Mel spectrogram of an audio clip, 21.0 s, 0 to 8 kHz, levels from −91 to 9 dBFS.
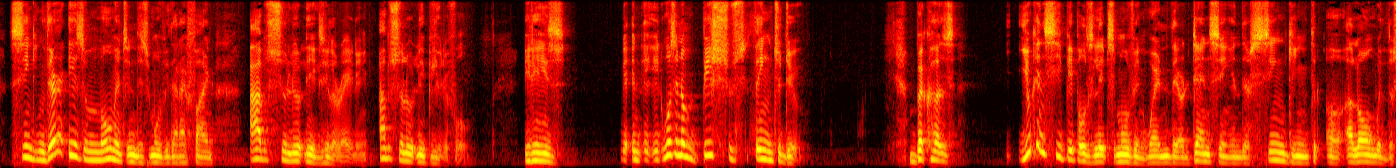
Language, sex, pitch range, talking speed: English, male, 110-155 Hz, 115 wpm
